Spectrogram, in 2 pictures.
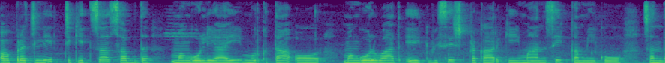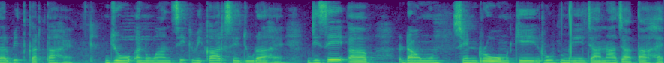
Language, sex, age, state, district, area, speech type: Hindi, female, 30-45, Madhya Pradesh, Bhopal, urban, read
